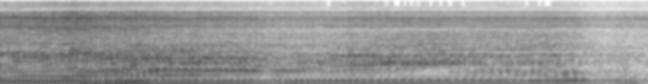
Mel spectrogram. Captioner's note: ATV engine roaring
